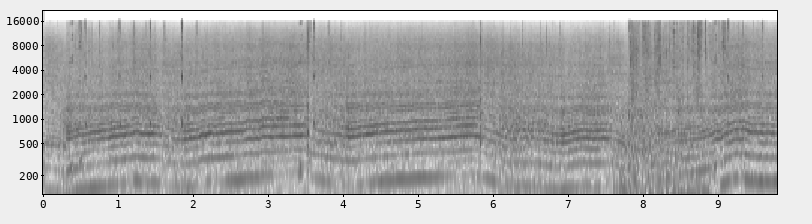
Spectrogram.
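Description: A rally car engine revs hard, rising and dropping in pitch as it shifts gears.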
